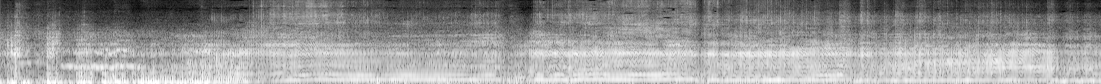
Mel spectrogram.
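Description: Rally car engine at full throttle: a low rumble that revs up steeply about a second in and then holds at high revs, dipping briefly a few times.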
